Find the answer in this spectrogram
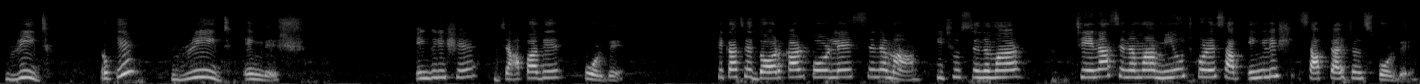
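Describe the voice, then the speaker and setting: A woman teacher with a Bengali accent runs an online English class, moving between Bengali and English and posing questions she then answers herself. Her voice sits high and is a bit bright, with lively intonation, a slow pace and long pauses. The recording is rough.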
